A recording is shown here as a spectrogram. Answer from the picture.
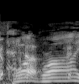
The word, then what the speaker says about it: foie gras: Faux gras, is that how you pronounce it? – Yeah, foie gras, yeah.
